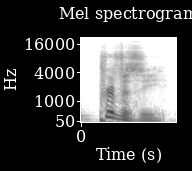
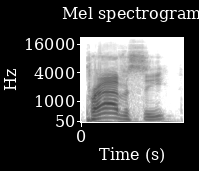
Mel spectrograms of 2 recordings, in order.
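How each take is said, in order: First: It is said with a British accent. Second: It is said with an American accent.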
